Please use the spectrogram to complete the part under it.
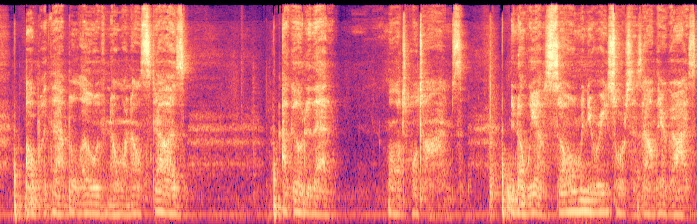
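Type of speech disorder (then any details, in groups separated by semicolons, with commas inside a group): Speech with a voice prosthesis; laryngectomy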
